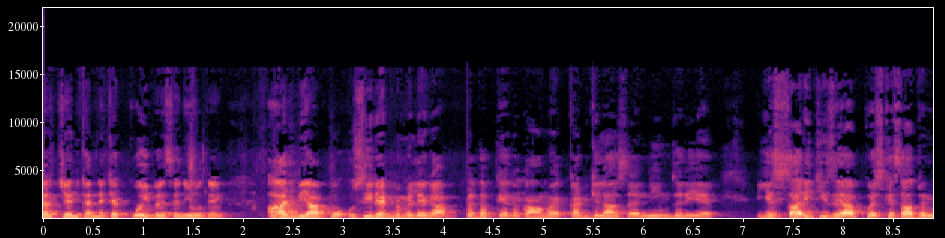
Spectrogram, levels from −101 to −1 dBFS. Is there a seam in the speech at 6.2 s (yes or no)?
no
